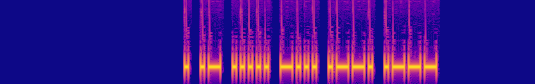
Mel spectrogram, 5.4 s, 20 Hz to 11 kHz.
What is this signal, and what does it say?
Morse code, heard as a keyed tone, about 32 wpm, 700 Hz. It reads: EA5BPJ
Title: DXCC-100 Call Signs - 6 Characters - Repeated 3x - 30wpm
